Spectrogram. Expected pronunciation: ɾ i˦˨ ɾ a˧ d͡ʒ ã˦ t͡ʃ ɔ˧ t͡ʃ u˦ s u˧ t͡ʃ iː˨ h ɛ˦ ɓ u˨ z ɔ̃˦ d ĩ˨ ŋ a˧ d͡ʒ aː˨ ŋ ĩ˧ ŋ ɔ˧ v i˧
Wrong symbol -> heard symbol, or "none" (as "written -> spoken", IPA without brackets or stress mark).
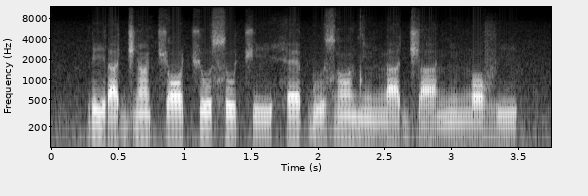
none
